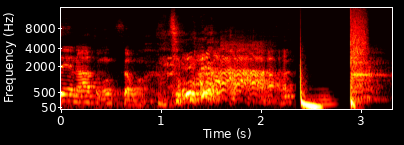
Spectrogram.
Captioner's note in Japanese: 一同笑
